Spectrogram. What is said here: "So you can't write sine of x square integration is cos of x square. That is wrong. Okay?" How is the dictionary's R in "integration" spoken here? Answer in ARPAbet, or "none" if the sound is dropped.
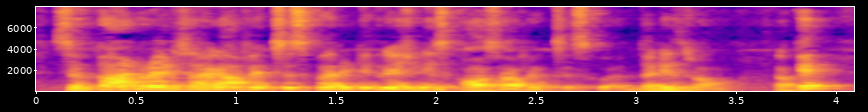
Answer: R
